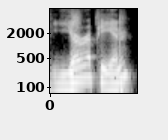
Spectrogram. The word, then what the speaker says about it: European: And this one, dos que son difíciles, European Union. You're right? European.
